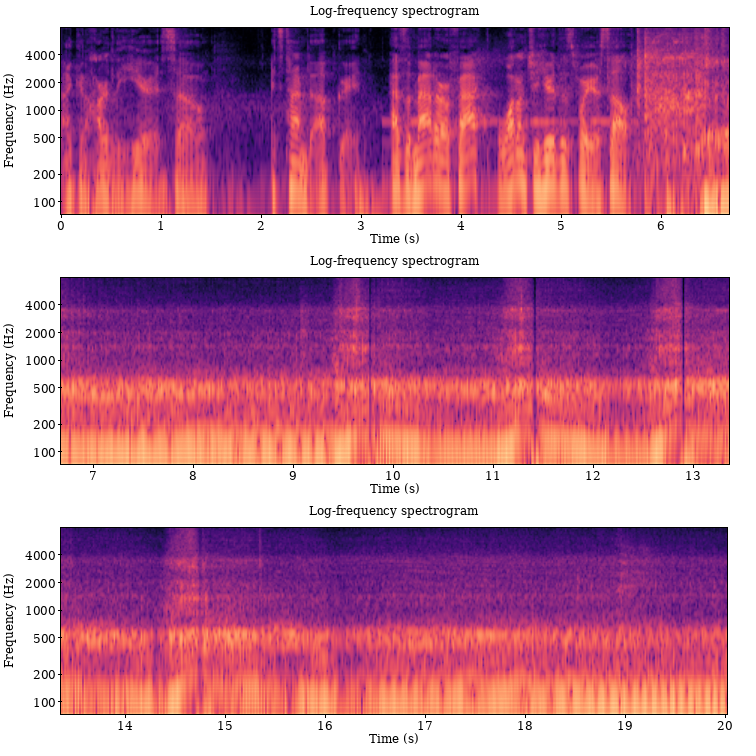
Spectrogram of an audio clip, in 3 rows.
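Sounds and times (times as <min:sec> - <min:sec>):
car engine idling and revving: 0:05.8 - 0:20.0.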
